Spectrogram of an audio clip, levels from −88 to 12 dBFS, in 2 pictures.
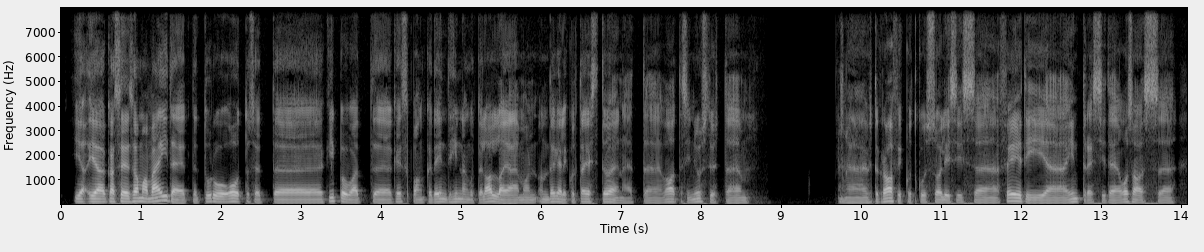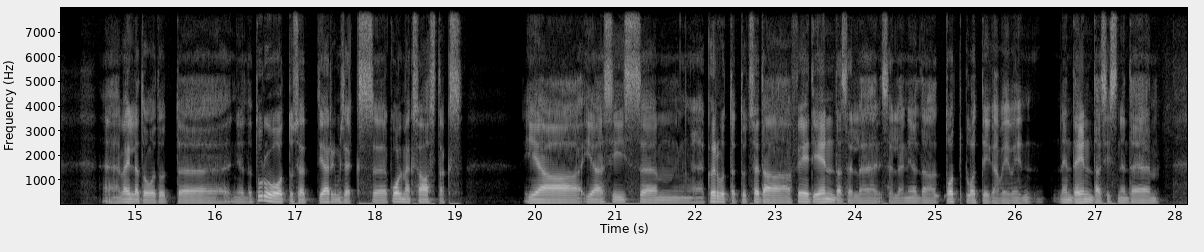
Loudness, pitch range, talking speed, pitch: -24 LUFS, 90-105 Hz, 115 wpm, 95 Hz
